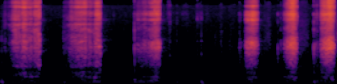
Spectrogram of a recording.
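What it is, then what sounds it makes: Metal pen nib scratching paper. A dip pen's metal nib scratches strokes into the lower area of a flat white sheet of drawing paper while drawing hair. Six separate dry, bright, raspy scrapes are heard, each about half a second long with short pauses between, and the last three are a little louder and sharper.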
